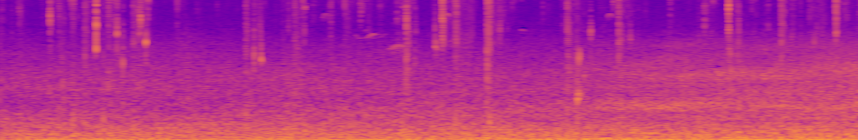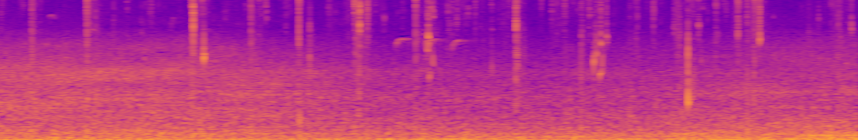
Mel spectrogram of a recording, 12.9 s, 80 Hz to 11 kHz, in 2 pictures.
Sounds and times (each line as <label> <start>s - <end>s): Cars 0.0s - 12.8s
Melting snow dripping from trees 0.0s - 12.8s
birds 1.8s - 11.0s
passing airplane 3.1s - 12.8s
